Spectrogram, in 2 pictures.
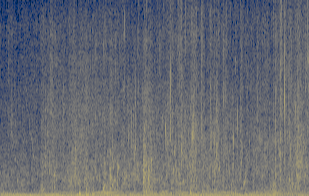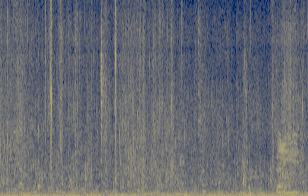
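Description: A steady low engine hum drones throughout, under wind buffeting the microphone and water noise.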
